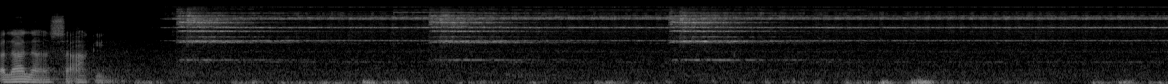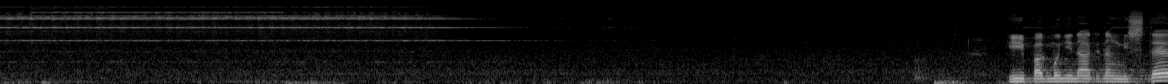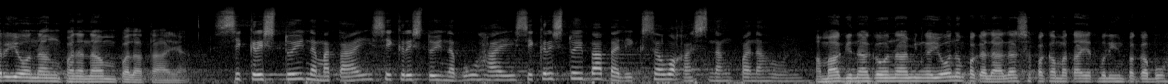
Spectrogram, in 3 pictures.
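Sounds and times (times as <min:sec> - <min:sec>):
altar bells ringing: 0:01.6 - 0:18.4.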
